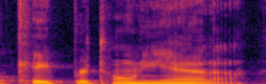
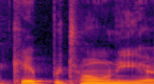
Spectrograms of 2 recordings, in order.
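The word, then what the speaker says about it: Cape Bretoniana: starting what they call Cape brittoniana and that no one could pronounce they always wanted to say cap pronia or they don't know what that was but uh I did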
